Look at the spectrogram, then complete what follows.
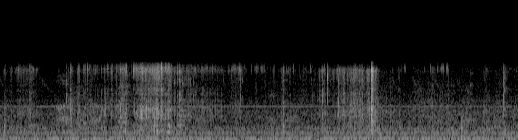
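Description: Crinkling and rustling of a clear plastic wrapper and shredded plastic basket grass as a toddler handles them and rummages in a small tin pail, with a louder stretch of crackling about three seconds in and a single sharp click about seven seconds in.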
